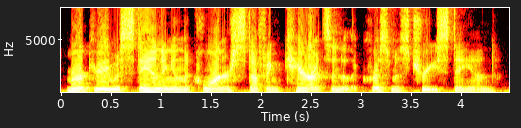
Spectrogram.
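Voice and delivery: usual speaking voice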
